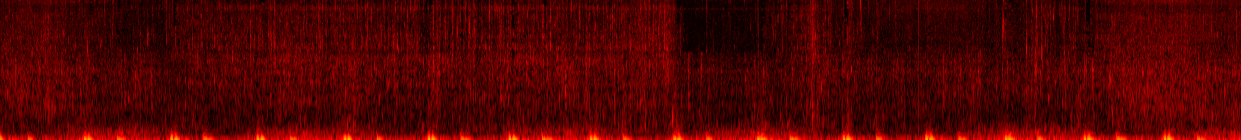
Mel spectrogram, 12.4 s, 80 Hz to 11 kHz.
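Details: Normal heartbeat: regular low thumps at about 72 per minute, with a soft breathing hiss behind them.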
